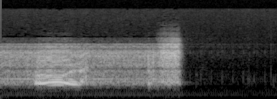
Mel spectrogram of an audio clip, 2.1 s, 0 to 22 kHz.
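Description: Realistic TRC-433 CB radio receiving on channel 1, putting out a thin, tinny voice transmission and static through its speaker. The sound cuts off suddenly about a second and a third in.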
